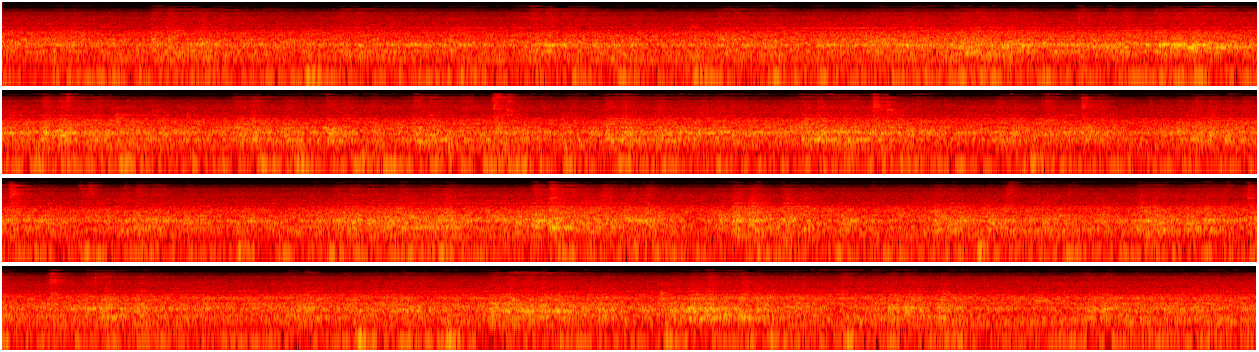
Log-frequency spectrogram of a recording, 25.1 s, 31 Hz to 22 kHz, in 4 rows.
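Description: Running sound inside a JR East E233-5000 series electric train travelling at speed: a steady rumble of wheels on rail with a few clicks over the track. A faint steady hum fades out about five seconds in and comes back in the second half.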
